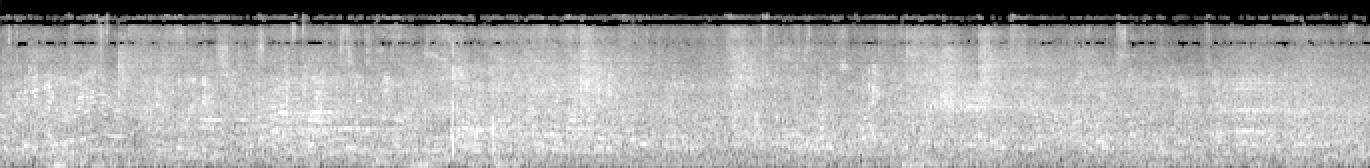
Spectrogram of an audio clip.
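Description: A large crowd murmurs and chatters in an echoing arena.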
